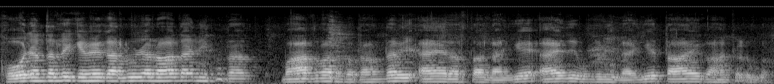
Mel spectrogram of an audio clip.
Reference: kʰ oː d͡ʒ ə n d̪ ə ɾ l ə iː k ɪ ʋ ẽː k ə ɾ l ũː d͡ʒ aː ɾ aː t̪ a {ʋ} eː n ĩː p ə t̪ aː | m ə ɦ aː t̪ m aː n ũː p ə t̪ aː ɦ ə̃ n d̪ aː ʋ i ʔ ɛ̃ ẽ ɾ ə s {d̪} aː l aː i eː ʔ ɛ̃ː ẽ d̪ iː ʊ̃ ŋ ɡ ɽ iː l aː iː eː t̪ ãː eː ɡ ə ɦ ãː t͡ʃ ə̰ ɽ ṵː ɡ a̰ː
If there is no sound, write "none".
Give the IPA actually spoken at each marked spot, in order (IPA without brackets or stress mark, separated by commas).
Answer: none, t̪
